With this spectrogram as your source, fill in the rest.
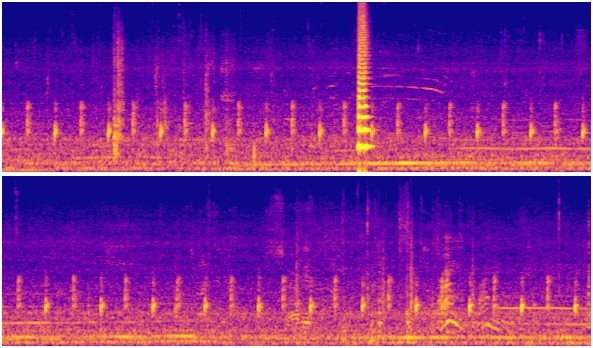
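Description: A turn signal ticks quickly and evenly.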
